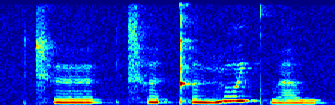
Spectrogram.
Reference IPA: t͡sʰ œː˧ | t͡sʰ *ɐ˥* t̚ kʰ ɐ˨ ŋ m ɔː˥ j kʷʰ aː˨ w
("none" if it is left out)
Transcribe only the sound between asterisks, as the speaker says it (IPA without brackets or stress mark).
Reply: ɐ˨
